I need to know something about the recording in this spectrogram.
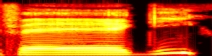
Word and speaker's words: Feige: Kevin Fiji. Whatever your name is, Mr. Marvel Stop Man. pronouncing the G. Kevin Feige.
